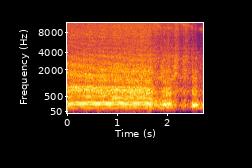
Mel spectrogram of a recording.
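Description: A truck engine roars loudly at full power, then cuts off.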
